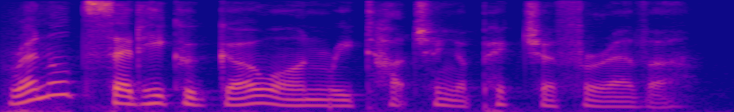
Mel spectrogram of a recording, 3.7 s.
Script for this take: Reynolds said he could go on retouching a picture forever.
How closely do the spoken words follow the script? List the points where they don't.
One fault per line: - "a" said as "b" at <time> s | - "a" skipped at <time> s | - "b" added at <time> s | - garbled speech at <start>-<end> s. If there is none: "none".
none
